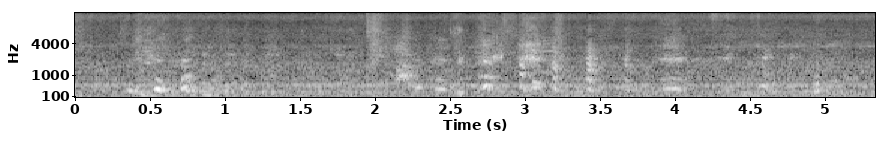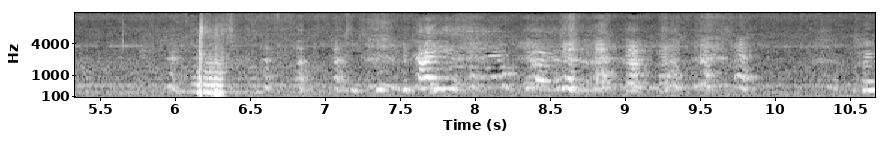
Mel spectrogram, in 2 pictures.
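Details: Honey bees during honey collecting in the Khasi Jaintia area, giving a steady low droning hum throughout, overlaid by scattered clicks and taps, with people's voices and laughter breaking in over the last few seconds.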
